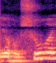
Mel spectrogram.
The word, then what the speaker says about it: Yehoshua: É o mesmo nome de Josué no Antigo Testamento, que era pronunciado Yehoshua, enfim.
